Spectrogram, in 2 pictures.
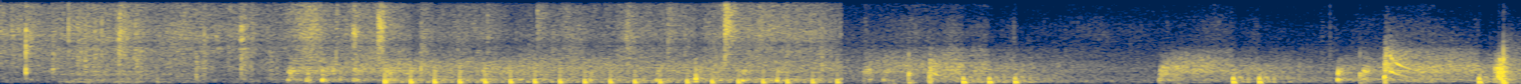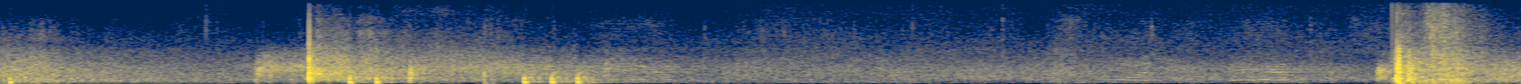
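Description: Gunfire in a firefight: a long rapid automatic burst of about sixteen rounds a second, lasting about a second and a half, then several short bursts and single shots, and one sharp, loud shot close by near the end.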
